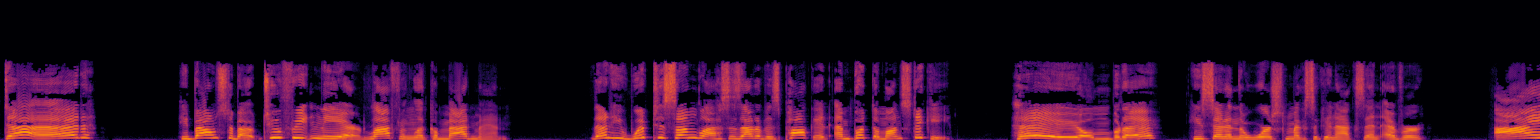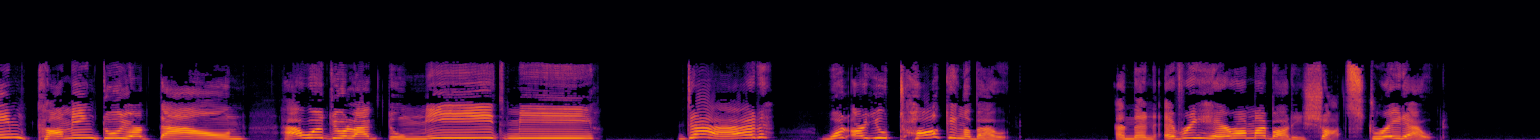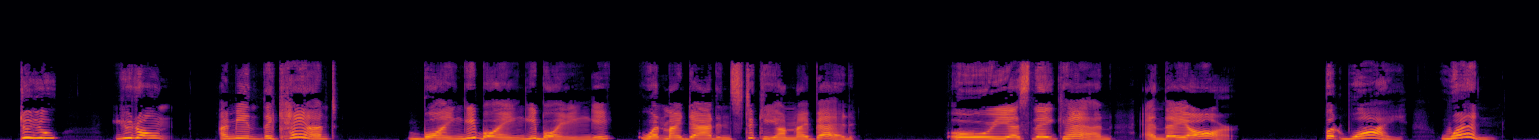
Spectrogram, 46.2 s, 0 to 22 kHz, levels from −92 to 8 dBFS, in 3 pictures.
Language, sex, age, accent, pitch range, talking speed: English, female, 20-39, American, 240-370 Hz, 120 wpm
